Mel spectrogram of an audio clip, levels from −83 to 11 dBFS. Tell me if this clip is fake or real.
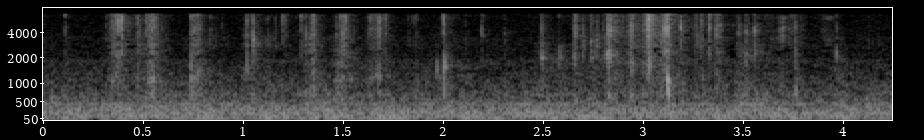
real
